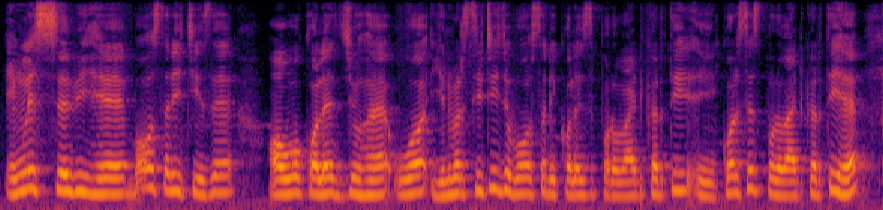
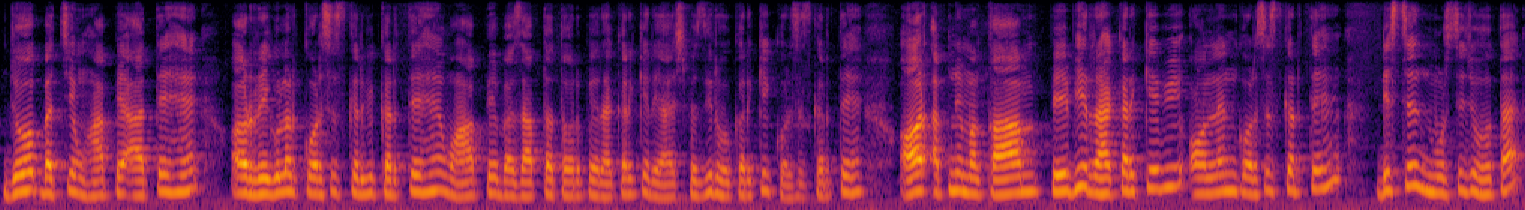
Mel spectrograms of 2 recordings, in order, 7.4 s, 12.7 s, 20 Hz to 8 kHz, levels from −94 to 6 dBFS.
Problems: none marked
